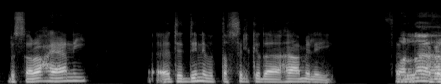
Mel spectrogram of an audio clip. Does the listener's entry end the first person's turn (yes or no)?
yes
